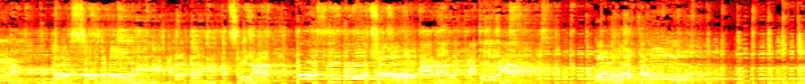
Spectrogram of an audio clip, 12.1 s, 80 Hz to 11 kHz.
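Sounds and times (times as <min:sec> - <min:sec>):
fast steady bass beat: 0:00.0 - 0:12.0
folk dance music: 0:00.0 - 0:12.0.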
